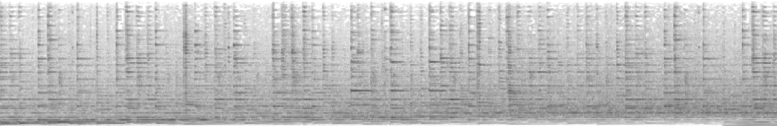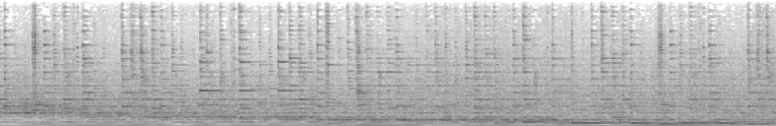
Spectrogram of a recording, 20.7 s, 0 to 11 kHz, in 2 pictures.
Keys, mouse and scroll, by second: 0.6 alt+click, 0.8 d, 1.4 d, 3.2 z, 5.1-6.2 right drag, 6.5-7.6 right drag, 9.2-12.8 right drag, 13.4-20.6 shift+right drag, 20.6 alt+click.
